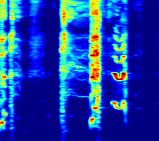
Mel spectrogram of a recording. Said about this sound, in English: What happens to your butthole when you cough?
